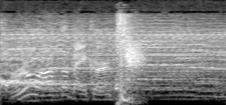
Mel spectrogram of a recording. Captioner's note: smack!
